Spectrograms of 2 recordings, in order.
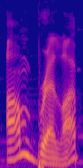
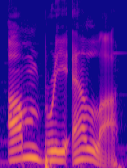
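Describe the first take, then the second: First: It is said like the ordinary word umbrella. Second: An extra 'ee' sound follows the 'br'.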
